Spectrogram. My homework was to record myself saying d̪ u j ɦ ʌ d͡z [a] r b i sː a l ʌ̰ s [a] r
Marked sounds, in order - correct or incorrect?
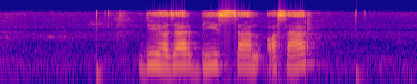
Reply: correct, correct

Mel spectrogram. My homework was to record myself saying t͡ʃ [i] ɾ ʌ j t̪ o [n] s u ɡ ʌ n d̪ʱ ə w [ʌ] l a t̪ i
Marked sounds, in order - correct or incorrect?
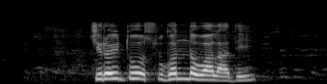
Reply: correct, incorrect: none, incorrect: a

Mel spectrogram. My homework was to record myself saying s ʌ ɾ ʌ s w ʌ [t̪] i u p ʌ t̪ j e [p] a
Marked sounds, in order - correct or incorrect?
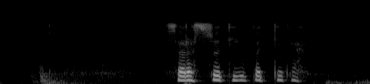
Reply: correct, incorrect: k

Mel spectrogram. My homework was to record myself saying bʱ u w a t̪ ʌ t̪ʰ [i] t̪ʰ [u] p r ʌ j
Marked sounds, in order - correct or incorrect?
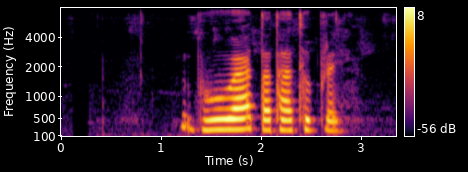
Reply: incorrect: a, correct

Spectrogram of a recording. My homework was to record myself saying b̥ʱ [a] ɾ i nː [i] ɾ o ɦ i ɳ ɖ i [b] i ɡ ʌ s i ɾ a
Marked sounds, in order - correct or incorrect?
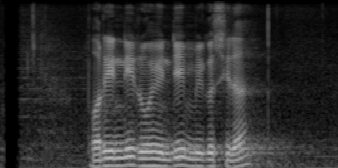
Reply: incorrect: ʌ, correct, incorrect: m

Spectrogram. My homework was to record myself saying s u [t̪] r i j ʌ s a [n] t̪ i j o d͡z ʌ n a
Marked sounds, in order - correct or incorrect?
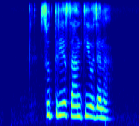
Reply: correct, correct

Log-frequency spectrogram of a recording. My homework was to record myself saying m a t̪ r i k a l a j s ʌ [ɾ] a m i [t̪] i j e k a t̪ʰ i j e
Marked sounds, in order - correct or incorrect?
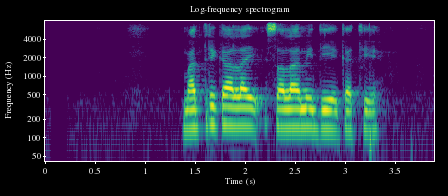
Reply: incorrect: l, incorrect: d̪

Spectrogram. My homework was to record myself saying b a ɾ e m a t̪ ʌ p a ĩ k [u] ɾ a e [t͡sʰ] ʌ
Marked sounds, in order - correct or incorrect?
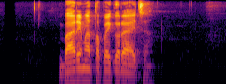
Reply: incorrect: o, correct

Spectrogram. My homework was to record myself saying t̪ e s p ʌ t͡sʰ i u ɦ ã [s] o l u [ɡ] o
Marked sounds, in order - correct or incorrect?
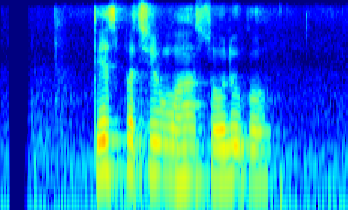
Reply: correct, incorrect: k

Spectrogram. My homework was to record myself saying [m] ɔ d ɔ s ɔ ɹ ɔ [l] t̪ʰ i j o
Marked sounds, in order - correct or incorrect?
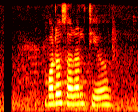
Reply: incorrect: b, correct

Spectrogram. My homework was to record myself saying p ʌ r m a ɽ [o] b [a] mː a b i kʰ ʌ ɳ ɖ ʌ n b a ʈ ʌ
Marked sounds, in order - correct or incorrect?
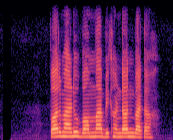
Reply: incorrect: u, incorrect: ʌ

